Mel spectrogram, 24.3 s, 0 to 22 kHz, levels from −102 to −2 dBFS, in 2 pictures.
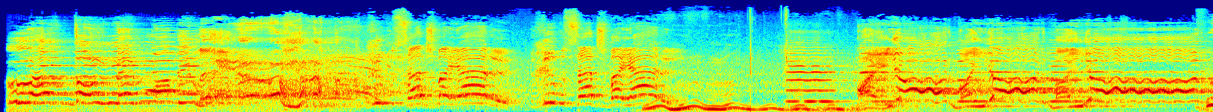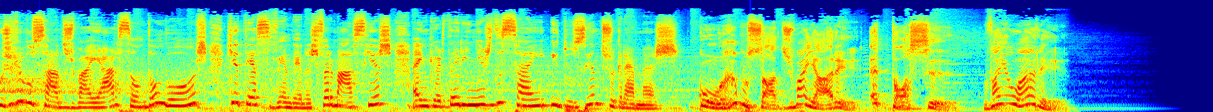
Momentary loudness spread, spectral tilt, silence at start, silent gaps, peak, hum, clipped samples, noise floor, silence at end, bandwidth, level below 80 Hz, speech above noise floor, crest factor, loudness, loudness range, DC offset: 6 LU; -3.5 dB/octave; 0.05 s; none; 0 dBFS; none; under 0.1%; -69 dBFS; 1.45 s; 16.5 kHz; -34 dBFS; 59 dB; 10 dB; -10 LUFS; 4 LU; 0.3%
